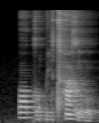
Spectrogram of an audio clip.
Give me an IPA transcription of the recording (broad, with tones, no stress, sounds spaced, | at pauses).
ɔ˦ k ʊ˨ ɓ i˨ tʰ a˦ ɣ ũ˨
